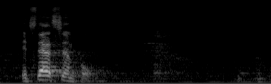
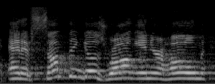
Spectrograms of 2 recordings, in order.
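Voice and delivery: ordinary talk, nothing marked

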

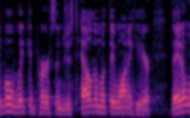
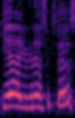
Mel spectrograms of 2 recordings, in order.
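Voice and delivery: mocking; 9 semitones higher than usual. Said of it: "he just mocks".

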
